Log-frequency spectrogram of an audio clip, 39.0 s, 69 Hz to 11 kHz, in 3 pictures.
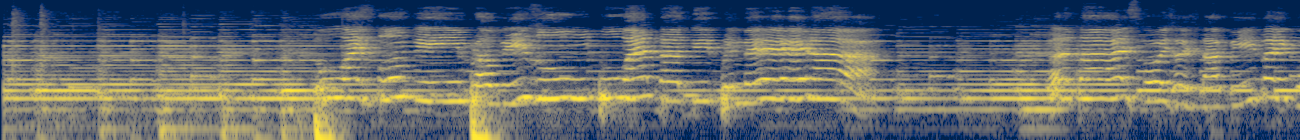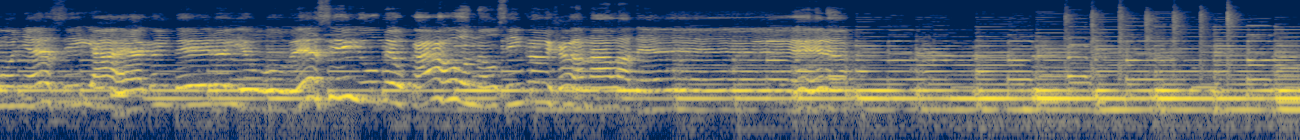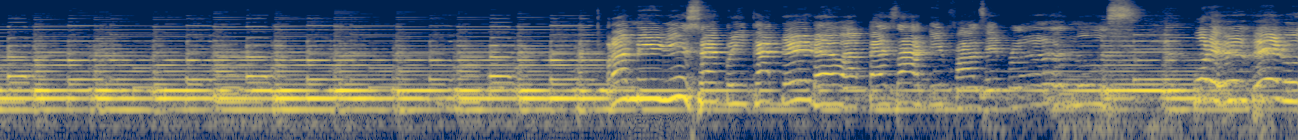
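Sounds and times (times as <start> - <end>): low thumps: 0.0 - 3.5, 4.7 - 5.2
plucked viola: 0.0 - 6.4, 7.2 - 18.2, 19.0 - 32.6, 36.4 - 38.9
person singing: 1.6 - 9.1, 10.3 - 22.4, 31.8 - 38.9.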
